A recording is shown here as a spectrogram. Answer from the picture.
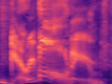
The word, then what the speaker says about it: Garibaldi: And that's how they say it. I was trying to pronounce it a fancier way. And then they're like, nope, it's Garibaldi.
